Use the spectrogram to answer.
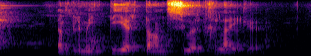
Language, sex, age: Afrikaans, male, 19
